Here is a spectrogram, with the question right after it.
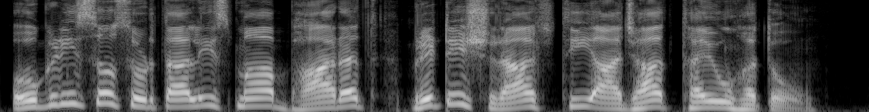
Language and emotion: Gujarati, neutral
